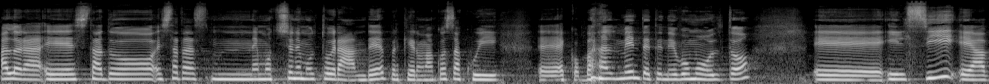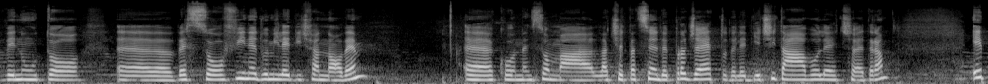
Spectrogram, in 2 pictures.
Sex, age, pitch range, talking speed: female, 20-39, 220-255 Hz, 120 wpm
